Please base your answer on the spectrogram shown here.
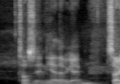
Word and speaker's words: Tosin: So just call him Tosin. Toss in.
